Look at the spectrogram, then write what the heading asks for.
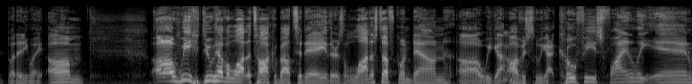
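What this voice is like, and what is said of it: Hoarse, strained voice. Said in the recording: “I am currently kind of losing my voice, so if I sound a little weird”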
